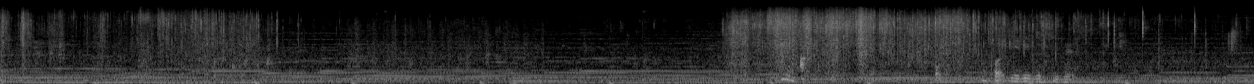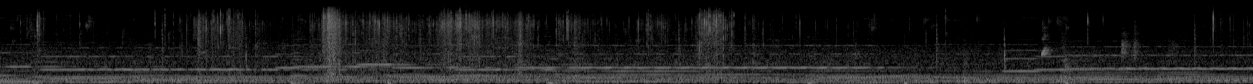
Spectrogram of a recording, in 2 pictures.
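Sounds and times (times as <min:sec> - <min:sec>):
fabric rustling and crinkling: 0:00.0 - 0:05.5, 0:07.0 - 0:22.0
soft background music: 0:00.0 - 0:25.0.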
